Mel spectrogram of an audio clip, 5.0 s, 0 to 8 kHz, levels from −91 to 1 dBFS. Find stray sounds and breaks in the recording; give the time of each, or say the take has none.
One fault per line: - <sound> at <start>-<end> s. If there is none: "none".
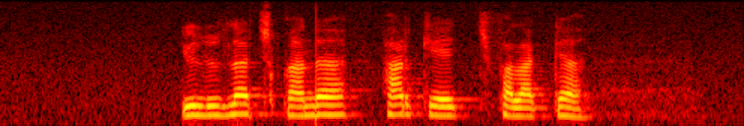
none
